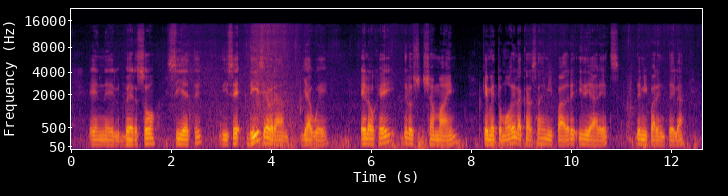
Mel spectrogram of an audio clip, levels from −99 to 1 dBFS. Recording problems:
wind noise on the microphone; occasional gusts; 20 dB below the speech

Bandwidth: 14.5 kHz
